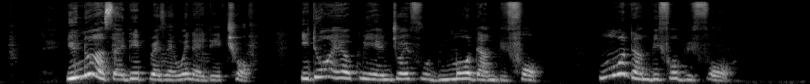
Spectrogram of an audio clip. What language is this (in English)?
Nigerian Pidgin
